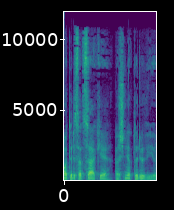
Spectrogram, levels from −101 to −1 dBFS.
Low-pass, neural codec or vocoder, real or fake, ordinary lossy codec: 10.8 kHz; codec, 44.1 kHz, 7.8 kbps, DAC; fake; AAC, 32 kbps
